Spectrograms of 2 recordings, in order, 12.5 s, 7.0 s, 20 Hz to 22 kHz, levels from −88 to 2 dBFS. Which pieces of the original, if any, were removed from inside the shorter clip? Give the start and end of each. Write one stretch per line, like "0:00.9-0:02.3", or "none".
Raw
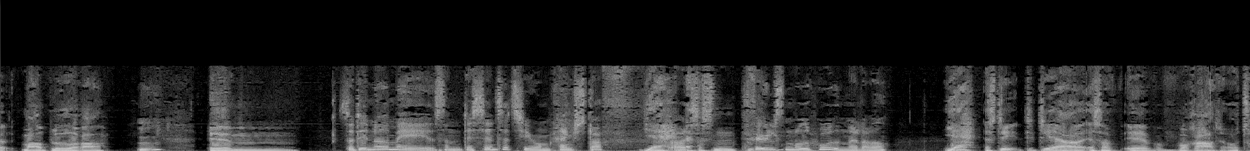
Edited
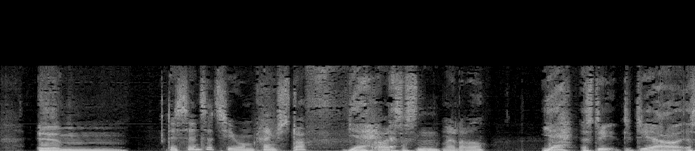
0:03.4-0:04.6
0:07.4-0:08.5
